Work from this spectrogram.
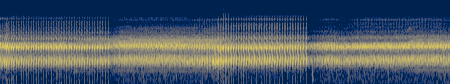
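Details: Several tree frogs producing steady, rapidly pulsed croaking trills in two tonal bands. Three overlapping stretches follow one another without a gap, and no other sounds intrude.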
